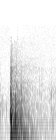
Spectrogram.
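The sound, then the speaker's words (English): A single heavy wooden thunk as a chair is set down on the floor for a demonstration, with a short decaying rumble and no voices. “I need a chair. Well, you got that. Oh, no, I'm not going to take that chair. I'm going to take this chair.”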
